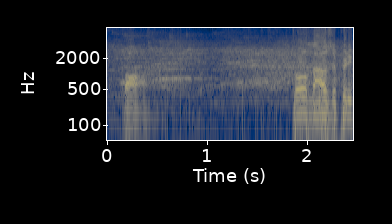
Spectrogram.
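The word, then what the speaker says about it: Ban: Funny thing about James is he let me know that it's spelled B-A-N as the Raiders get another point here, but in Croatian they pronounce it Bond.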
